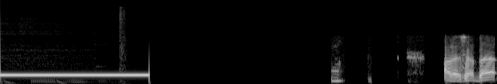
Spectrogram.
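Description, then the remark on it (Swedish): A single steady, buzzing telephone ringing tone from an outgoing prank call by the Swedish radio station Mix Megapol Göteborg to a carpenter's apprentice sounds for about a second and a half, then cuts off; after a pause, a voice begins speaking over the line. “Vi ringer en kille som har varit snickarlärling nu alla de timmarna.”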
